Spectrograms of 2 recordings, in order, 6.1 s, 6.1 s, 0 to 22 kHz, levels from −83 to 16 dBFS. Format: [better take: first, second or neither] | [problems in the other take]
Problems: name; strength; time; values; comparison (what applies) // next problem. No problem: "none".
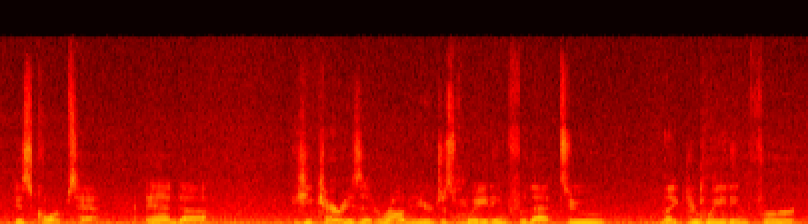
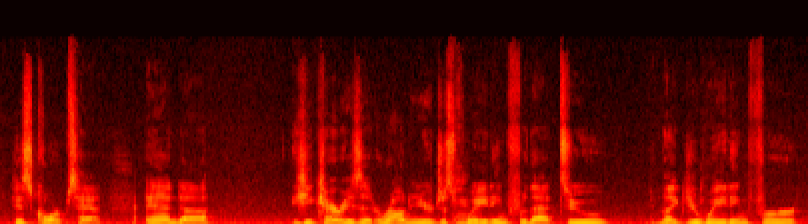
second | hiss; loud; throughout; 9 dB below the speech; faint in the second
